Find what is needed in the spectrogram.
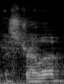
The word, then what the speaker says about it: Estrella: Am I saying her name right? – Sure. – Okay. – Estrella? – Estrella.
